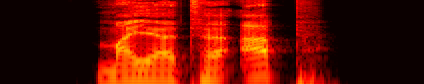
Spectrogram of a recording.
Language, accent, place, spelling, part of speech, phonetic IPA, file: German, Germany, Berlin, meierte ab, verb, [ˌmaɪ̯ɐtə ˈap], De-meierte ab.ogg
- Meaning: inflection of abmeiern: 1. first/third-person singular preterite 2. first/third-person singular subjunctive II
